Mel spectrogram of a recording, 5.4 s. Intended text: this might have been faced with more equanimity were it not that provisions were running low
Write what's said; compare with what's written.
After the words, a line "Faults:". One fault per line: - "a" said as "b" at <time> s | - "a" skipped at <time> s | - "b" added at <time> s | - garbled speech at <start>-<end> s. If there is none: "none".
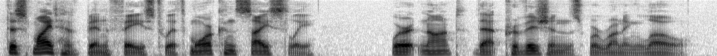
this might have been faced with more concisely were it not that provisions were running low
Faults:
- "equanimity" said as "concisely" at 1.6 s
